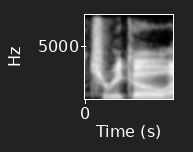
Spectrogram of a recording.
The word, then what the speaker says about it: Chirico: Now, one interesting parallel that I found, there was an article written by Liz Chirico. I may or may not be pronouncing that correctly. – That sounds right to me. Yeah, we'll go with it.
